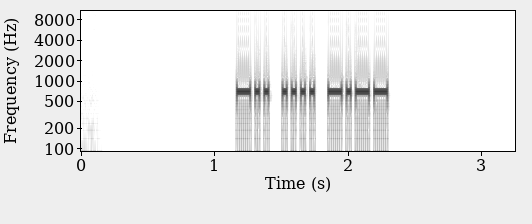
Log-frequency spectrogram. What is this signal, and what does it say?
Morse code, heard as a keyed tone, about 34 wpm, 700 Hz. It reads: DHY
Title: USA Call Sign Postfixes - 3 Letters 35wpm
